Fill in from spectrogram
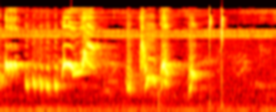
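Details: A white-rumped shama sings a rich, varied burst of whistles and harsh notes, jumping between high and low phrases with sharp clicks at the end, a song used to provoke other shamas into singing.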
